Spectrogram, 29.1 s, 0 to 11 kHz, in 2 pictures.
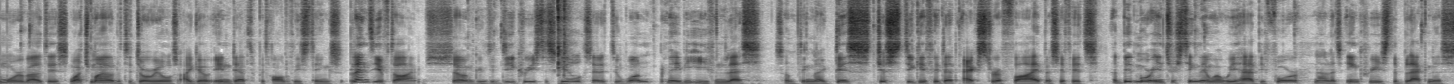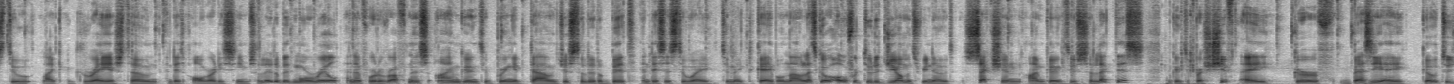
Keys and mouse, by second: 5.0 click, 6.9 shift+click, 18.1-19.5 drag, 21.3 ctrl+s, 21.8-22.9 middle drag, 22.9 click, 24.6 drag, 24.8 middle click, 25.4 ctrl+s, 25.4 middle click, 26.3 shift+a.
